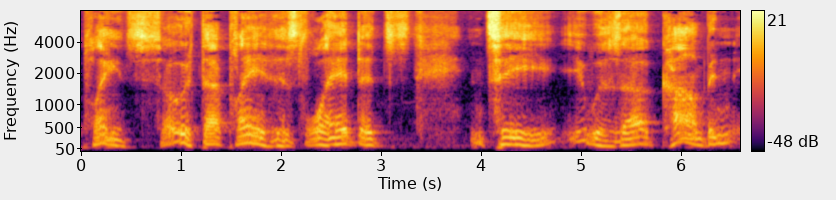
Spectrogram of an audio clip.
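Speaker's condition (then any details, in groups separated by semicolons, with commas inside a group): Spinocerebellar ataxia; speech impediment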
